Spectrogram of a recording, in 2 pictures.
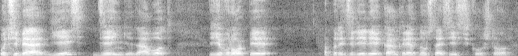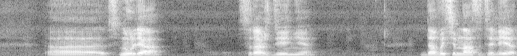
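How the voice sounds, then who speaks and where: A man's dark, mellow tone at a fairly high pitch, very slow with long, frequent pauses, ordinary pitch variation and big swings in loudness. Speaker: video blogger / life coach. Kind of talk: monologue to camera. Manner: stuttering, halting.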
